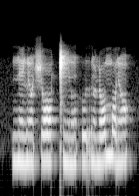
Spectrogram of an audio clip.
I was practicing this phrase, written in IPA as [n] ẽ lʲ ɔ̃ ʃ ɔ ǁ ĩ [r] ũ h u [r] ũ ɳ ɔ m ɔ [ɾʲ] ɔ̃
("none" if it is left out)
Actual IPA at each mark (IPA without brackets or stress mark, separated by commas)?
n, ɾ, r, ɾʲ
